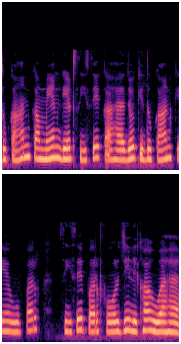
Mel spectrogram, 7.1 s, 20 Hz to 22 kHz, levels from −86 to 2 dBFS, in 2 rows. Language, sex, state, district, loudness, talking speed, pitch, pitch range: Hindi, female, Jharkhand, Garhwa, -15 LUFS, 150 wpm, 210 Hz, 200-225 Hz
